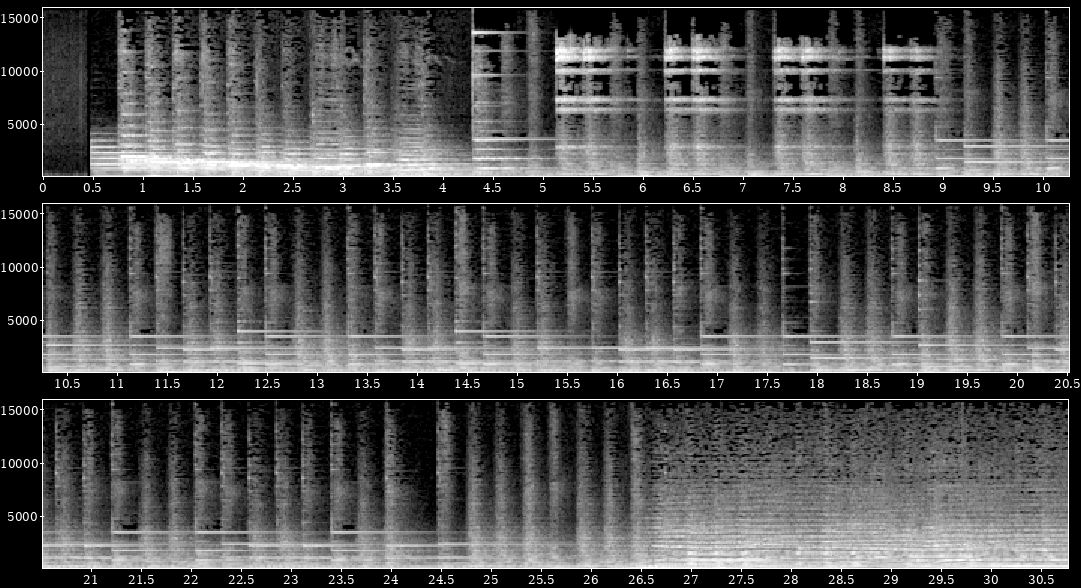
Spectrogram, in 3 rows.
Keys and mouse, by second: 0.5 g, 0.7 z, 3.4 click, 4.1 middle click, 4.3 s, 4.5 x, 7.5 click, 7.9 g, 8.1 x, 9.6 click, 10.3 s, 10.5 x, 11.8 click, 13.4 middle click, 15.8 F6, 16.6 middle click, 17.1 shift+a, 18.0 click, 18.9 g, 19.1 z, 20.0 click, 20.4 s, 21.2 click, 21.4 g, 22.1 y, 23.2 click, 23.6 g, 23.8 z, 24.4 click, 24.7 g, 25.2 x, 26.3 g, 26.6 y, 27.8 click, 28.2 Tab, 28.6 shift+middle click, 29.6 alt+z, 30.1 click.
